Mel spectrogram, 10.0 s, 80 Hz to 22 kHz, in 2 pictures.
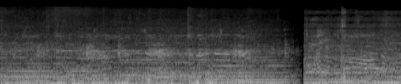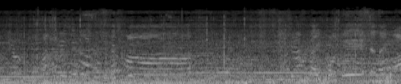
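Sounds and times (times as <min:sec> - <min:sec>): wind on microphone: 0:00.0 - 0:03.7, 0:06.4 - 0:10.0
held musical tone: 0:00.0 - 0:10.0.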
